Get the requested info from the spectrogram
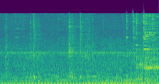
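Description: A steady, low mechanical drone like an idling motor, with a few light clinks of a metal ladle against the broth pot and a ceramic bowl as hot broth is ladled out.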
